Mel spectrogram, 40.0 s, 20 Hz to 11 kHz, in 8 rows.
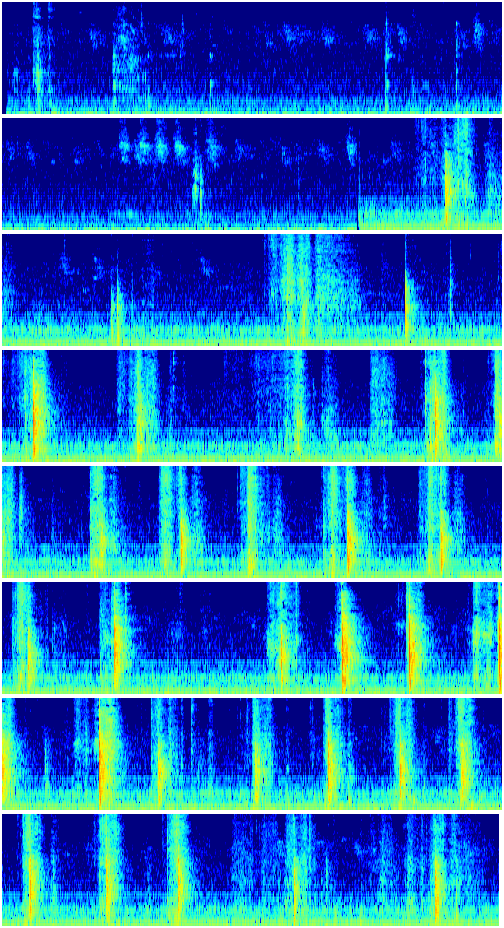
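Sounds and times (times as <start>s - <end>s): faint steady hum: 7.3s - 39.9s
knife chopping on wooden board: 9.2s - 10.1s, 11.0s - 11.5s, 12.6s - 15.6s, 16.2s - 16.7s, 17.7s - 20.2s, 20.9s - 26.4s, 27.6s - 38.1s, 38.7s - 39.7s.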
